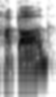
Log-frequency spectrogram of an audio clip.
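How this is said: The stress falls on the second word. The speaker calls it wrong. "I don't want stress on the second noun"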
